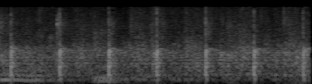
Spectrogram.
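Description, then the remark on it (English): Short burst of applause during a Broward County speech: about seven sharp, evenly spaced claps in a steady rhythm at moderate loudness, with no voices over them. “Yeah, we can clap.”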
